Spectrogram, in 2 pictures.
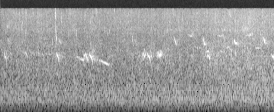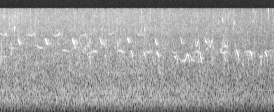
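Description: Small birds chirping: many short, high calls, some sliding downward, over a steady background rush.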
